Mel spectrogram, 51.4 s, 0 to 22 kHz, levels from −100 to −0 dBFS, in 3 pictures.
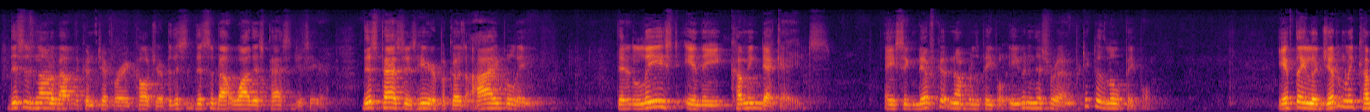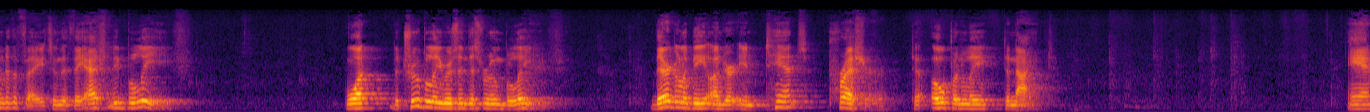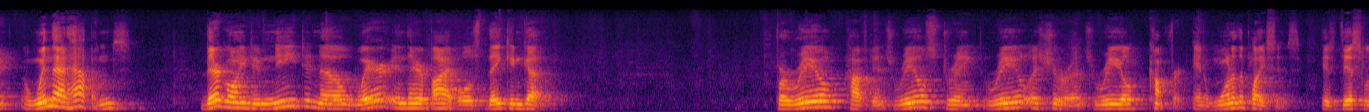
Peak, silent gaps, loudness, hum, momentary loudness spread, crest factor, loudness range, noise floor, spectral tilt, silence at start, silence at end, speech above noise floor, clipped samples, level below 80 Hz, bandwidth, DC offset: -4 dBFS; none; -26 LUFS; none; 16 LU; 24 dB; 6 LU; -68 dBFS; -5.5 dB/octave; 0.1 s; 0 s; 43 dB; under 0.1%; -76 dBFS; 13 kHz; under 0.1%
